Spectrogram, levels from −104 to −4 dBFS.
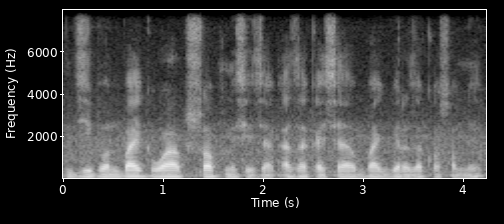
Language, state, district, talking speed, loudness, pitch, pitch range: Kokborok, Tripura, Dhalai, 185 wpm, -21 LUFS, 90 Hz, 85-95 Hz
